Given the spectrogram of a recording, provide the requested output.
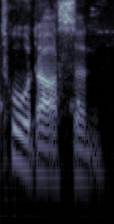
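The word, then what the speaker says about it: Thórdarson: not anything else and told us that it's pronounced toward arson uh will be the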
